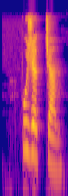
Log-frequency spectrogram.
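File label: "пузьӧдчан", Komi, female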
